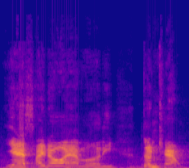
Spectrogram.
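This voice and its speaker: A man's voice: a little high, expressive, fast talker, pushed and bright. A man giving casual, sardonic commentary while playing a video game. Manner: sardonic, swears, laughs at the game. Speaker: let's play host. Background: faint game music.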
